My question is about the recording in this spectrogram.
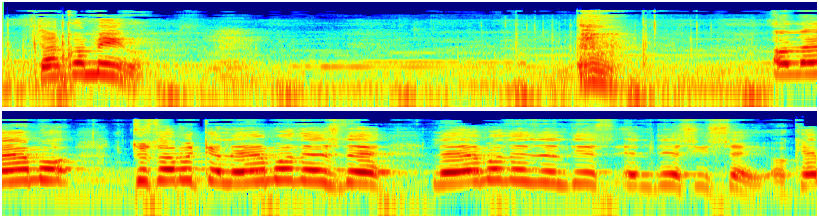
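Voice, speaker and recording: A male preacher leading a Bible study sermon, constantly asking the congregation questions and saying amen, reading scripture slowly and deliberately. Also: extremely high pitch, darkish tone.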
